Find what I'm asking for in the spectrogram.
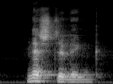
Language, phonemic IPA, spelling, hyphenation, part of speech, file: Dutch, /ˈnɛstəˌlɪŋ/, nesteling, nes‧te‧ling, noun, Nl-nesteling.ogg
- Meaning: 1. nesting, the making of a nest 2. a nestling (chick confined to the nest)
